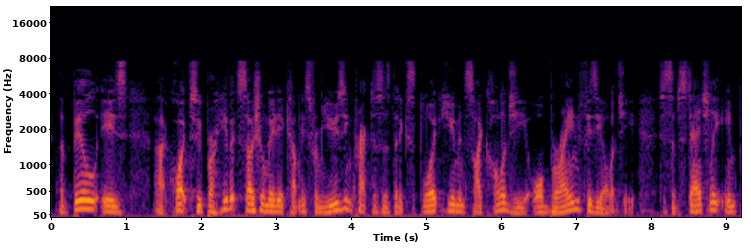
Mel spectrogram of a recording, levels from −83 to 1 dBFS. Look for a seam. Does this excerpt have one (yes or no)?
no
